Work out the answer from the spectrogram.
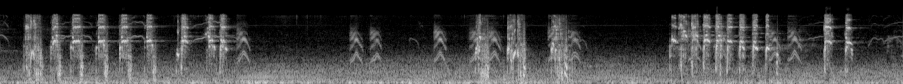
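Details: At the Decorah nest on 30 March 2015, the mother eagle's outburst startles two eaglets: loud staccato chattering in rapid runs, pausing midway, then resuming fast, over a rumbling background.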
